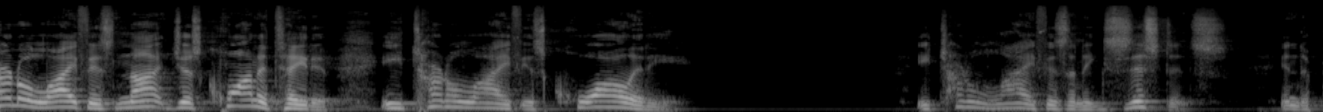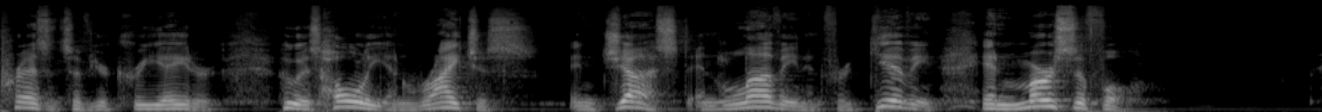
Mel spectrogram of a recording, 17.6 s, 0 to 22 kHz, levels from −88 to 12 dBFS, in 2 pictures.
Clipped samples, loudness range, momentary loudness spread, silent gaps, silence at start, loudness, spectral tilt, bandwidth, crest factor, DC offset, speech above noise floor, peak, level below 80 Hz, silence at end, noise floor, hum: under 0.1%; 7 LU; 16 LU; none; 0 s; -31 LUFS; -5.5 dB/octave; 17.5 kHz; 20 dB; under 0.1%; 51 dB; -12 dBFS; -64 dBFS; 1.25 s; -82 dBFS; none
